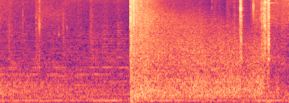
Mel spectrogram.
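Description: One sharp, loud gunshot rings out at a wild boar during a driven hunt in the Czech Republic, with a lingering outdoor echo. Faint rustling follows.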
